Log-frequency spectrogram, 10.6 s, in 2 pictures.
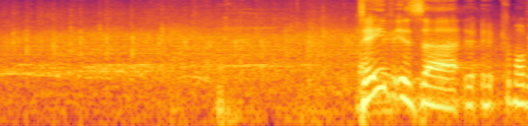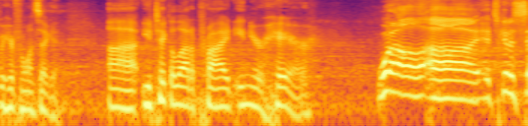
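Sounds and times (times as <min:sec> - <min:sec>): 
audience applause: 0:00.0 - 0:04.3
speech: 0:03.6 - 0:10.5.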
